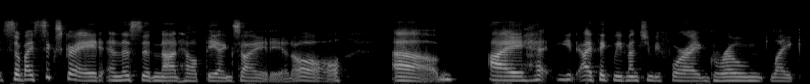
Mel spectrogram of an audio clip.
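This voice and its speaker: A woman's voice: fairly low pitch, pushed and bright. A young adult woman with a slight lisp, telling stories frankly in a casual podcast chat and swearing freely. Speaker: podcast co-host.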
